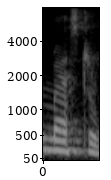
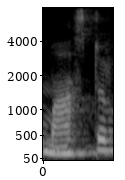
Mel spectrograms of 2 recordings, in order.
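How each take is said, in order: First: The word is said with an American English accent. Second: The word is said with an Indian English accent. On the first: "American accent की बात करें तो वहाँ पे मास्टर बोलते हैं" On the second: "English accent की बात करें, इंडियन एक्सेंट की, तो मास्टर होता है"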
